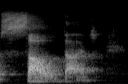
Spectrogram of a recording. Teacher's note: o a está se destacando, o u está fraquinho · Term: semivogal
